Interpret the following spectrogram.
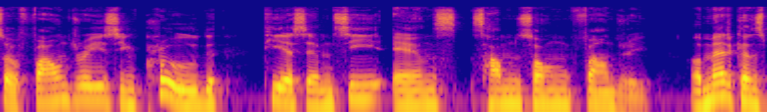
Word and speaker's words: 三星: So the pronunciation is different, but basically we share the same Chinese characters. Samsung, Sanxing, or Samsung.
